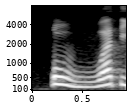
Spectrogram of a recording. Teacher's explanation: واو یہاں پہ سختی کے ساتھ پڑھا جائے گا کیونکہ واو کے اوپر تشدید ہے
